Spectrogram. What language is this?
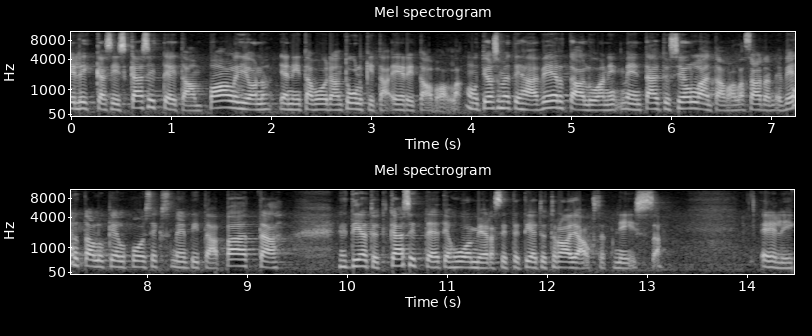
Finnish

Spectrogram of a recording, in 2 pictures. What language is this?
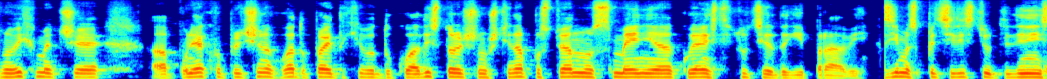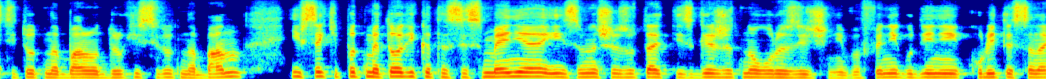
Bulgarian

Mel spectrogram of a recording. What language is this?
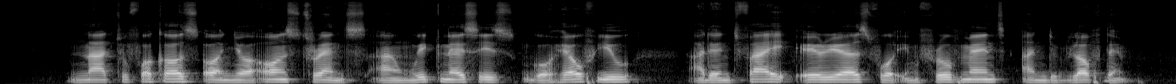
Nigerian Pidgin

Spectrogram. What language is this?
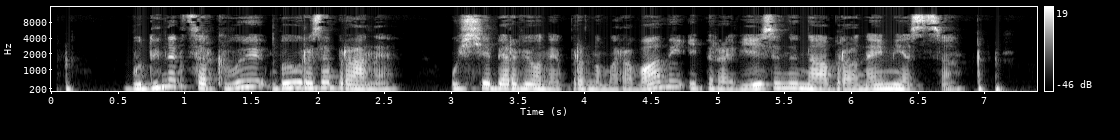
Belarusian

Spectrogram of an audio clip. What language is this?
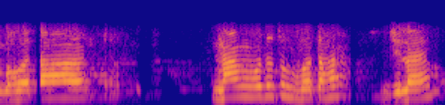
Sanskrit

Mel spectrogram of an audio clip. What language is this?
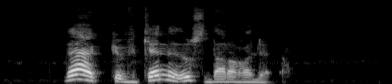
Kabyle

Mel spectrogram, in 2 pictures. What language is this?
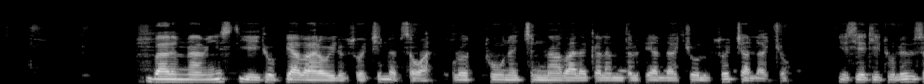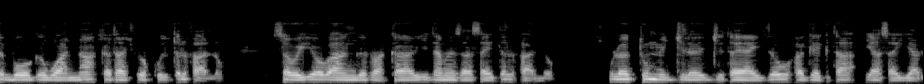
Amharic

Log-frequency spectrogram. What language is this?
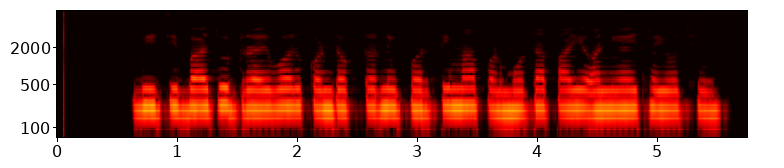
Gujarati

